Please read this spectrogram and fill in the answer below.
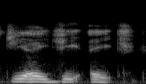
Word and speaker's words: gagh: The right pronunciation of gaw is GAGH.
